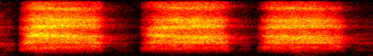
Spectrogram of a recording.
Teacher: यह हलक के दरमियान से निकलता है। बिल्कुल जहां अक्सर खाना खाओ तो अटक जाता है ना उस पोजीशन द सेंटर से निकलता है।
